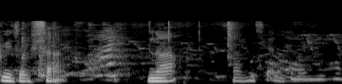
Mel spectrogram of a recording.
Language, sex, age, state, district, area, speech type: Bodo, female, 60+, Assam, Udalguri, rural, spontaneous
